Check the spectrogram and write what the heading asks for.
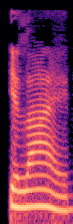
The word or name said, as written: elidible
